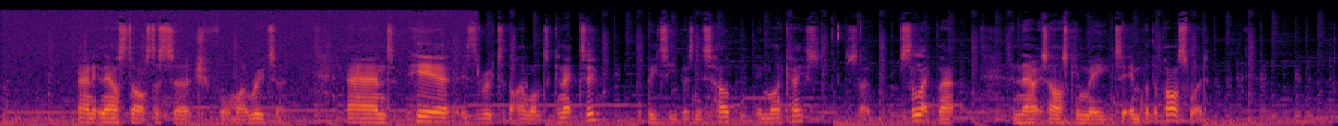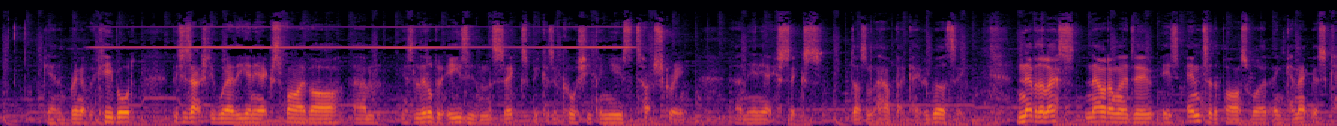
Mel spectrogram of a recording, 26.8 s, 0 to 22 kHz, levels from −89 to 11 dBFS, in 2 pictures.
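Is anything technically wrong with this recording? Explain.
Yes, there are two faults.

From 0.00 to 4.77 s the audio has low bit depth with dither. The signal is carried on only 7 bits, and the dither added before rounding turns the coarse quantisation error into a steady, even hiss roughly 20 dB below the signal, with no audible distortion.

From 14.18 to 19.81 s a thin, steady feedback whistle at 4.6 kHz sits behind the sound, roughly 10 dB below it and swelling and fading slowly in level. The likely cause is a loudspeaker-to-microphone loop held just at the edge of feedback, sustaining one frequency without running away.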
